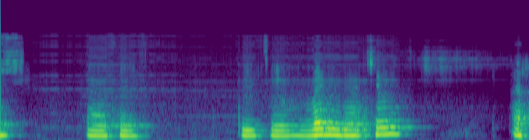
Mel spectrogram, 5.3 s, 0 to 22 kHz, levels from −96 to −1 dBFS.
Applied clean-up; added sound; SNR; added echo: neural separator model SepFormer DNS4.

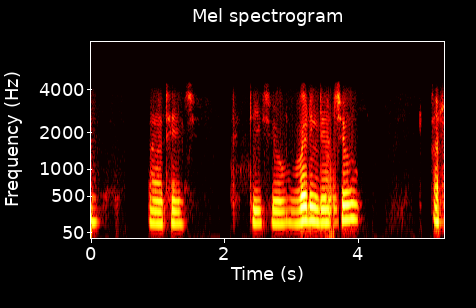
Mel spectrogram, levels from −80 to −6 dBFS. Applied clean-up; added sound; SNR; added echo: none; none; none; none.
